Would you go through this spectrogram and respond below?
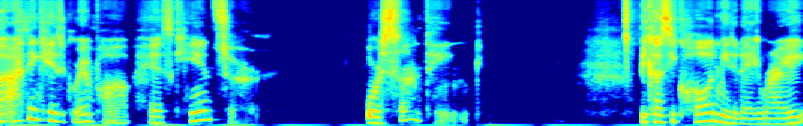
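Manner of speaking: quiet, voice kept down. Sharing private news while someone else might overhear: talking low. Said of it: "Imma talk low".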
